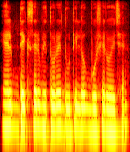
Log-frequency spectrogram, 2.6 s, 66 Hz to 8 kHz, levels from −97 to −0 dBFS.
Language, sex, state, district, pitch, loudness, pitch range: Bengali, male, West Bengal, Cooch Behar, 140 Hz, -17 LUFS, 135-145 Hz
